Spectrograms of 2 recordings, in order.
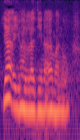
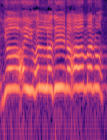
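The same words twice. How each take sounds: First: It is said calmly and relaxed. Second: It is said loudly, like shouting.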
